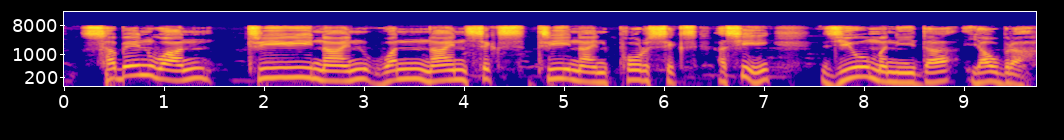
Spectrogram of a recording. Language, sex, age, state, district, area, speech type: Manipuri, male, 60+, Manipur, Chandel, rural, read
